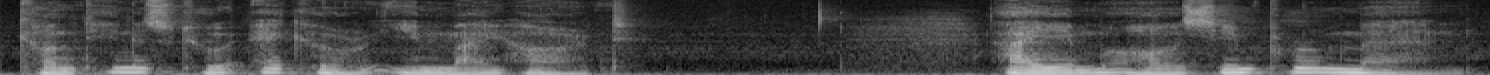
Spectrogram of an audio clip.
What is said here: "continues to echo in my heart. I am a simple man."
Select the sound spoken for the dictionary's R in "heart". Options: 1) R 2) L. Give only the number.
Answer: 1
